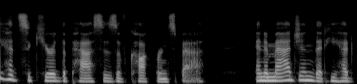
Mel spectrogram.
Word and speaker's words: Cockburn's Path: A deep ravine called Cockburn's Path, or, as Oliver pronounced it, Copper's Path, about 40 feet deep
